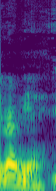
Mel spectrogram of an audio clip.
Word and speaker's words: Rabiot: How do you pronounce Rabiot? Is it Rabiot? – Exactly, like that. – Alright, wicked. – How else can you pronounce it? – Rabiot. – I mean, you're some sort of a Luddite if you're pronouncing a French name with a T on the end.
